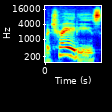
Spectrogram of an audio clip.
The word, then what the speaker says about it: Atreides: things that the like the pronunciation of atreides and this version does is sort of give you a implication of like greek roots which to me matches with the paul right because it's like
